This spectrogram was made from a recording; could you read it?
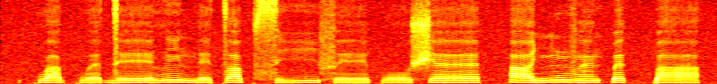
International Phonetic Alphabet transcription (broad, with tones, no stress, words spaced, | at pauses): kʷa˧kʷɛ˨deː˧ lĩ˦ne˨ta˦p siː˨˦feː˨poː˧ ʃɛ˦ | a˦˨ɲũ˦vɛ̃˧k͡pɛ˦k k͡pa˧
